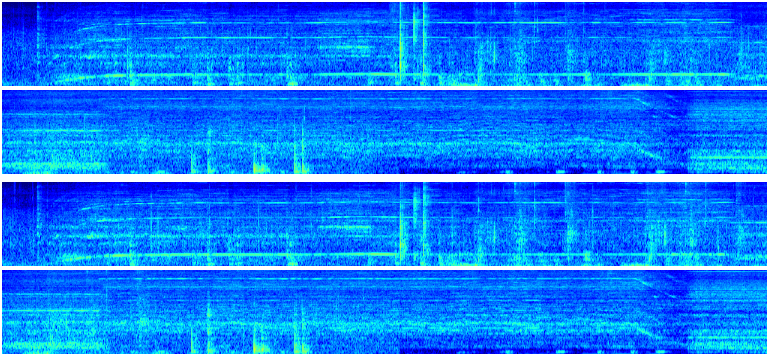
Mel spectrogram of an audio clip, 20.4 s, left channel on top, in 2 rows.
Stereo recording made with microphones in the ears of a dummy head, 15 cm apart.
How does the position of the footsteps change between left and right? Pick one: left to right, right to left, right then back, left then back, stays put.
right then back.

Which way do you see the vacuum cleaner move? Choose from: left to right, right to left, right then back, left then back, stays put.
stays put.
